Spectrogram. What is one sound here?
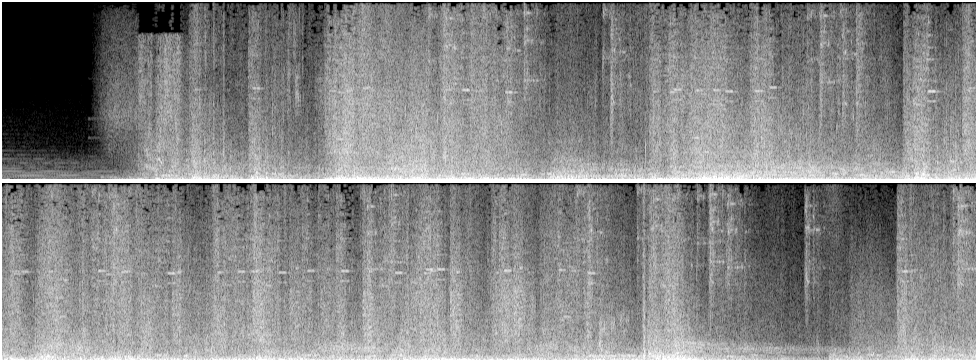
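Fiery spells blast and crackle in a fast, dense battle.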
